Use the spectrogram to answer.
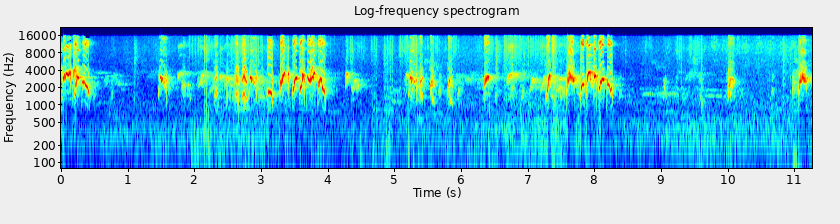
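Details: A red-whiskered bulbul sings in the morning to provoke rivals into competitive singing, giving dense runs of chirpy, bouncing notes in several clusters, with brief pauses and soft background noise.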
